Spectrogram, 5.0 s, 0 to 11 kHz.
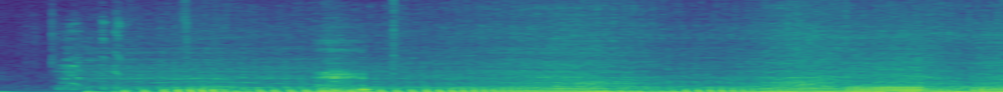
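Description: Husqvarna 501's single-cylinder four-stroke engine catching just after the start and running, its rapid firing pulses growing louder over the first second and then holding steady.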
